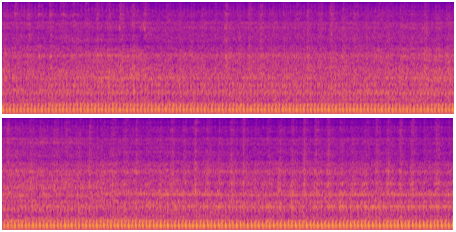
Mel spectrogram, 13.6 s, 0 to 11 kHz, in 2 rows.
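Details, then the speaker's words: Sears Suburban 12 lawn tractor with a Tecumseh 12hp engine, barn-stored five or six years, first run: steady run with a regular slap about four times a second from the pulley, caused by chunks missing from the drive belt; a new belt is needed. "there was a heck of a noise out of the pulley over here we got a couple chunks out of our belt we'll have to get a new belt for this"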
